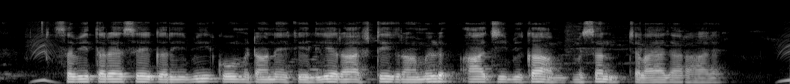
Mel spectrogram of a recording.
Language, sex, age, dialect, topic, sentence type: Hindi, male, 18-24, Kanauji Braj Bhasha, banking, statement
